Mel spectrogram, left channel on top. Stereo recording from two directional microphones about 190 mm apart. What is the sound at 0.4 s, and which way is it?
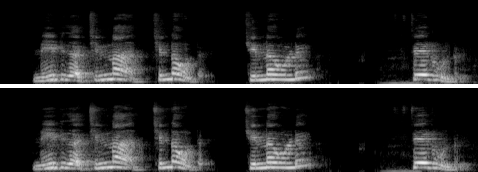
Speech, 15° right (ahead or behind).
